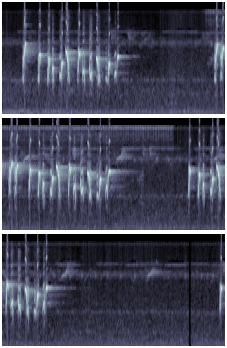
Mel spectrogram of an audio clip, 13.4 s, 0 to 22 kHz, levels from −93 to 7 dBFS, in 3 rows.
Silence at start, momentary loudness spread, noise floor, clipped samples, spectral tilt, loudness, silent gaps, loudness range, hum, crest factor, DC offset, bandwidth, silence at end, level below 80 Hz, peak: 0.4 s; 5 LU; -51 dBFS; 2%; 4.5 dB/octave; -8 LUFS; none; 5 LU; none; 14 dB; under 0.1%; over 20 kHz; 0.05 s; -60 dBFS; 0 dBFS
